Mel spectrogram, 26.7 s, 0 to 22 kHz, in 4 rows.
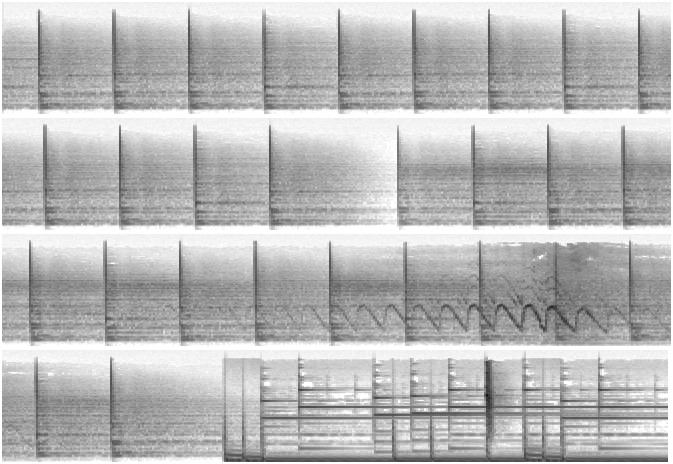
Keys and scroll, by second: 0.4 super+u, 0.8 Return, 5.3 space, 8.9 super+z, 12.5 space, 18.5 super+-, 18.5 super+-, 18.6 super+=, 18.7 super+=, 21.2 super+-, 21.2 super+-, 23.3 Return, 23.5 super+-, 23.6 super+=, 26.0-26.7 typing.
